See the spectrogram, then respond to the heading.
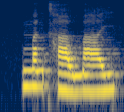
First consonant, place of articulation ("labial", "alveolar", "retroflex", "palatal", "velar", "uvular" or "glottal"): labial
